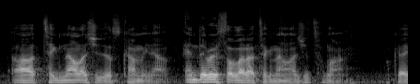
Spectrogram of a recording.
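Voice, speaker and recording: A man speaks with a very deep, low pitch. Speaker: professor. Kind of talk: interview testimonial. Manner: halting. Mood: earnest, enthusiastic about teaching. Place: office. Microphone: lapel.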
